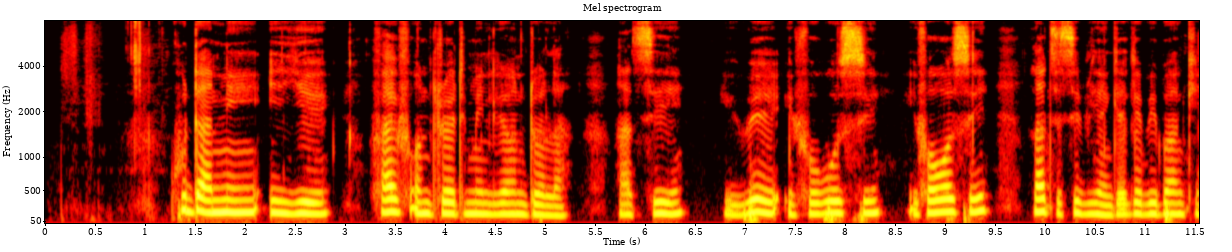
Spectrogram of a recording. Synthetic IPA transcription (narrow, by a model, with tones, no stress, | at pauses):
kʰu˦da˦˨nĩ˦i˦je˦ | fa˦jv̥hɔ̃˦ndɾɛ˦dmi˦li˦ɔ̃˦ndɔ˦la˨ | a˨ti˧ | i˨we˦˨˦ | i˨fɔ˦wɔ˦si˦ | la˦ti˧˦si˦bi˦jã˨ɡɛ˦ɡɛ˦bi˦bã˦ŋ˦kĩ˨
